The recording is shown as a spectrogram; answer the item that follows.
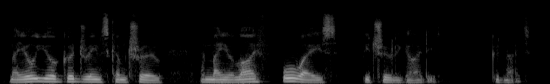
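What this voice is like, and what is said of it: British accent. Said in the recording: “my little British smile and hear my accent live and in person”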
